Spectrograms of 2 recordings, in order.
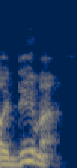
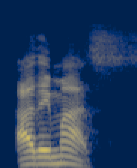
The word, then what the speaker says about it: Además: Oh, edema. Además.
